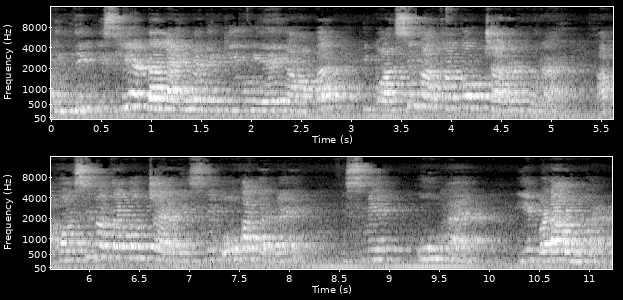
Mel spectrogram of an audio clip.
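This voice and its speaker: High-voiced woman teacher, echoey and distant. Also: a bit bright. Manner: spells words letter by letter and repeats them slowly. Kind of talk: phonics lesson explaining English spelling. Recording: echoey room, far from mic, faint noise.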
